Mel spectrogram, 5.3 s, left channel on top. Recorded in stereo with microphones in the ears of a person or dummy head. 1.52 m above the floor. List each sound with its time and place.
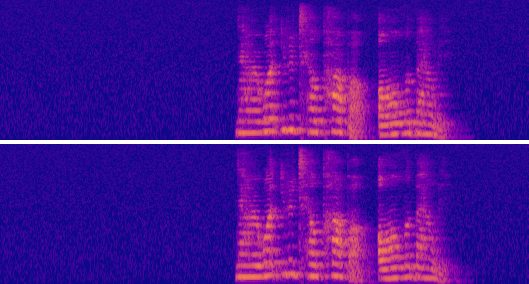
2.4 s a woman speaking: 70° right (ahead or behind), 1.5 m; by 4.5 s 55° right (ahead or behind), 3 m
